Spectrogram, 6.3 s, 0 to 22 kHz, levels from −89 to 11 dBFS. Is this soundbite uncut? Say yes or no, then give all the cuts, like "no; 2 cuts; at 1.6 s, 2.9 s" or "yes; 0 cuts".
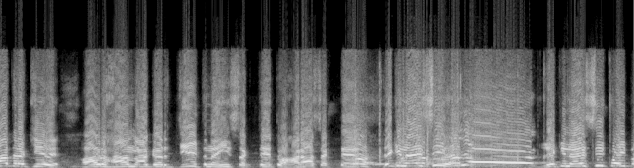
yes; 0 cuts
